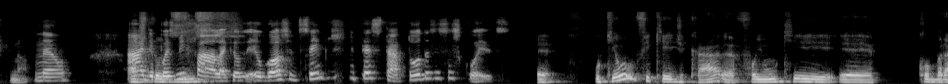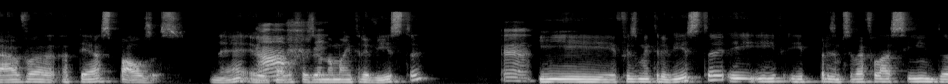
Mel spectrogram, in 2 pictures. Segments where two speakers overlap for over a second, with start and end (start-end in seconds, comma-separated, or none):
1.3-2.5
